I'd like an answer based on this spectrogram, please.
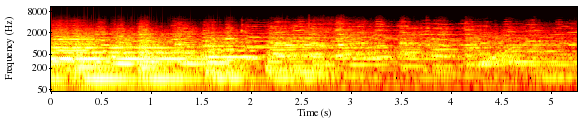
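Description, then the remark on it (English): A gong rings out loud, its rich, shimmering tones swelling and lingering for several seconds, slowly fading with no voices over it. “Oh, sound gong.”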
